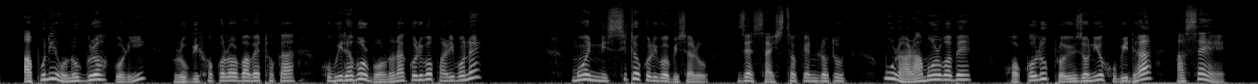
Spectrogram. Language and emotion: Assamese, fearful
